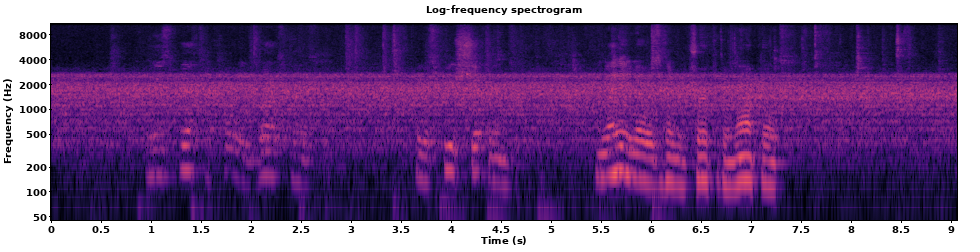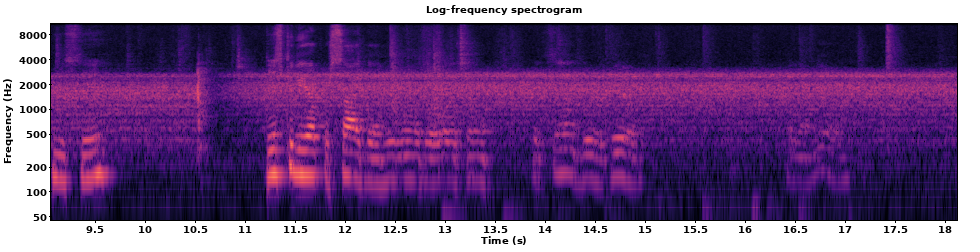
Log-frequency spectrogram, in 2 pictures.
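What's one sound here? A man's voice talks through a crackling radio speaker, in short bursts.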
